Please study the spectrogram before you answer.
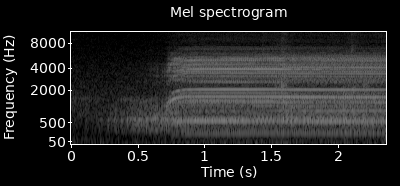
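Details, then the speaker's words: Levoit LV600HH hybrid ultrasonic humidifier at switch-on: a whine rises quickly, then holds as a loud steady buzzing whine while making mist; white calcium buildup on the internal fan, dry bearing noisy; oiling the fan removed the sound. "all right and it is kind of working so it is it is making lots of mist but it's making a racket in there oh yeah so let's unplug it probably needs some oil or something"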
